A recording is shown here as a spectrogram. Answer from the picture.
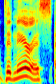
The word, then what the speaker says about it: Daenerys: Let's talk about Daenerys. I said it right.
